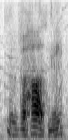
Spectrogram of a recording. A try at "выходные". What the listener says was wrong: Yes, that was pronounced correctly, but you placed the stress wrong. On the final syllable, not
